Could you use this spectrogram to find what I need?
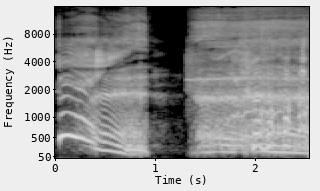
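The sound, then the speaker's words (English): A human voice imitates the crackling breathing of a nurse character from a horror video game, starting with a loud, groaning vocal glide. After a brief silence comes a harsh, rasping, breathy rattle. “And you hear this like this crackled breathing from her.”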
